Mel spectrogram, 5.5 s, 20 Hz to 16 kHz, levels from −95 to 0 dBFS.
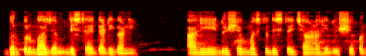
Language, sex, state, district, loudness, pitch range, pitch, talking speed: Marathi, male, Maharashtra, Pune, -19 LUFS, 110-125 Hz, 120 Hz, 155 wpm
